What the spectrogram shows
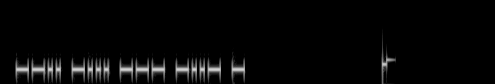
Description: Morse code, heard as a keyed tone, about 30 wpm, 700 Hz. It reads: ZBOXT
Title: Code Groups - 5 Letters - 30wpm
